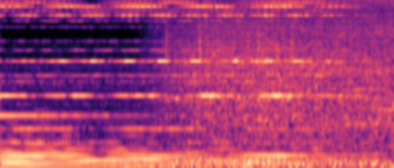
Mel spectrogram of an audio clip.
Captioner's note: vehicles approaching; suspenseful music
